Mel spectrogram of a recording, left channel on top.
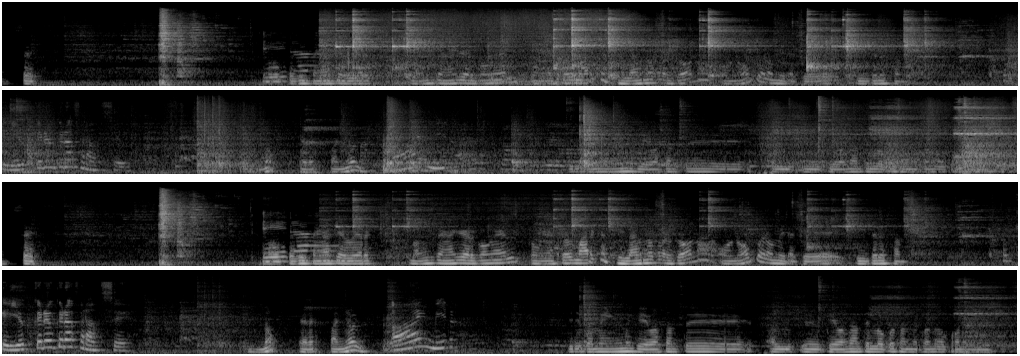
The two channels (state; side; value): normal; both; correlation 0.39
